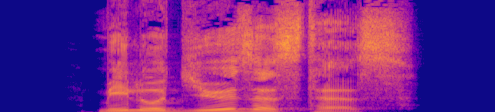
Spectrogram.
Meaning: strong/mixed nominative/accusative neuter singular superlative degree of melodiös
- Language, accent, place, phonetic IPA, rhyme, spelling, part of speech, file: German, Germany, Berlin, [meloˈdi̯øːzəstəs], -øːzəstəs, melodiösestes, adjective, De-melodiösestes.ogg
